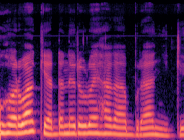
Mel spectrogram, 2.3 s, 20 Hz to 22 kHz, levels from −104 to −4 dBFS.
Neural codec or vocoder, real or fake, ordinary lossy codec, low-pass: vocoder, 48 kHz, 128 mel bands, Vocos; fake; none; 19.8 kHz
